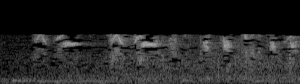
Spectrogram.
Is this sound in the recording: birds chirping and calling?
yes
